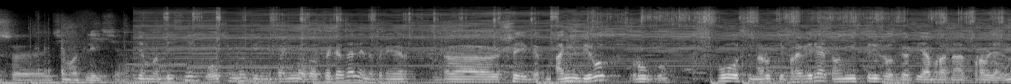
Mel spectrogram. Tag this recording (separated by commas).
electric shaver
